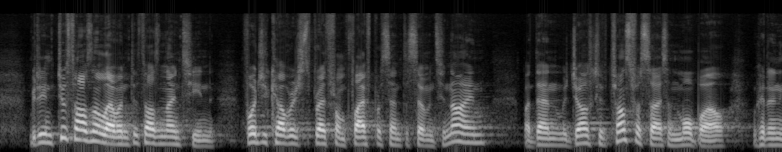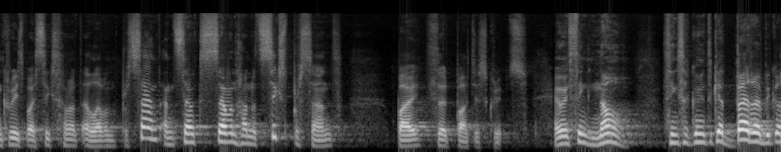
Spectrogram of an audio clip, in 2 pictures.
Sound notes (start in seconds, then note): none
